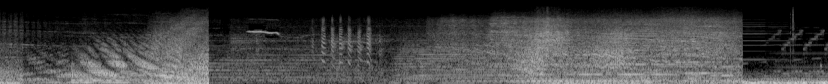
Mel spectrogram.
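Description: Film soundtrack: music mixed with spaceship sound effects. Gliding sweeps give way to a sudden cut about two seconds in, then steady musical tones and a swelling rush of noise that stops abruptly shortly before the end.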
